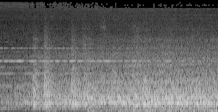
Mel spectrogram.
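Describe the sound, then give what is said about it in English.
A metro train rumbles steadily along the rails, a dense continuous roar with faint clacks of wheels and a thin high whine running through it, fairly loud. “I remember once I was riding the metro.”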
